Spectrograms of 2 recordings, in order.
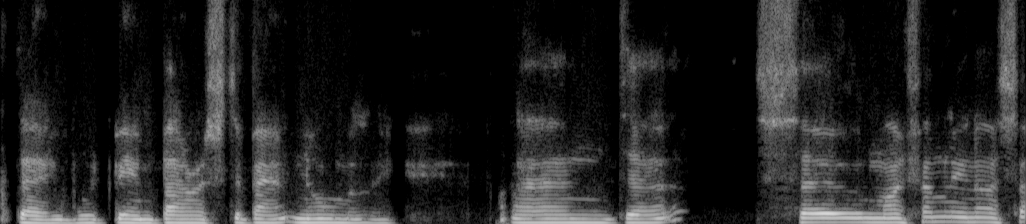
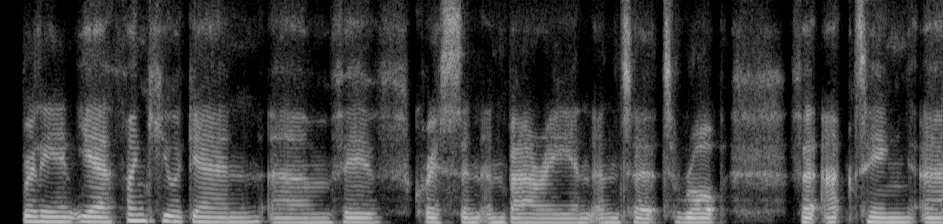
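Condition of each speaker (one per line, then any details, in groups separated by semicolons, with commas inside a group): Parkinson's
No condition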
